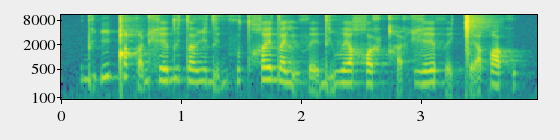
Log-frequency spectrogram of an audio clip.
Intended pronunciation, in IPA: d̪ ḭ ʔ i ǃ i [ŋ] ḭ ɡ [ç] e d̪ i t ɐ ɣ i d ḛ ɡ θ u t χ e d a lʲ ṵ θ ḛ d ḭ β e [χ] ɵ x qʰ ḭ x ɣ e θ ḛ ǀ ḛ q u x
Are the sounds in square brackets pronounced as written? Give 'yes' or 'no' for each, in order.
no, no, yes

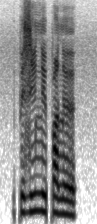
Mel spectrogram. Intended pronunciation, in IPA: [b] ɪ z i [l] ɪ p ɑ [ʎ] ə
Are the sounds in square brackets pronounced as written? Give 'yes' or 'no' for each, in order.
no, yes, no

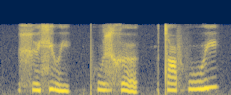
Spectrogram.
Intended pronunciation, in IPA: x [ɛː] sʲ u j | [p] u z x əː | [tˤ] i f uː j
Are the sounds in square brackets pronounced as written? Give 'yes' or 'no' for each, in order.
no, no, yes

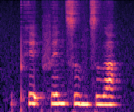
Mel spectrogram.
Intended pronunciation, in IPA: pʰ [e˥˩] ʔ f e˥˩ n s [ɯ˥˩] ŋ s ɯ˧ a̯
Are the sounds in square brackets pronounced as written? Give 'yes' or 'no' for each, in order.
yes, no

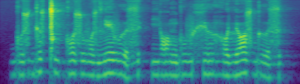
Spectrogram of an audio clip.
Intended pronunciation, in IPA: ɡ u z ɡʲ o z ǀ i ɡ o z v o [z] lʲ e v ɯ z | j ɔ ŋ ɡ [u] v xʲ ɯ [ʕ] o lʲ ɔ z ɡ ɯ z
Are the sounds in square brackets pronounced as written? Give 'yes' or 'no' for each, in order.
yes, yes, no

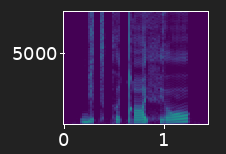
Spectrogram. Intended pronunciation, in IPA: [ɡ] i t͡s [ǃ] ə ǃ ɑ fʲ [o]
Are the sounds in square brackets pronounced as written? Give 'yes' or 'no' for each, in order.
yes, no, no

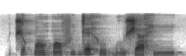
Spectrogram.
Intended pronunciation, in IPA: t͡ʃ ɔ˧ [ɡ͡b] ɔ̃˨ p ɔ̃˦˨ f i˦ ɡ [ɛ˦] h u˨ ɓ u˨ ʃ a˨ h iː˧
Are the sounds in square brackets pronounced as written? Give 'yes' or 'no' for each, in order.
no, yes

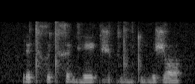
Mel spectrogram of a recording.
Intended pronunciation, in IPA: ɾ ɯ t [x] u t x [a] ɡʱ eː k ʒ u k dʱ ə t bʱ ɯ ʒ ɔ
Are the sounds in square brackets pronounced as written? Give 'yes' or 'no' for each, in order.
yes, no

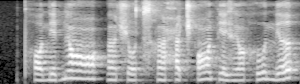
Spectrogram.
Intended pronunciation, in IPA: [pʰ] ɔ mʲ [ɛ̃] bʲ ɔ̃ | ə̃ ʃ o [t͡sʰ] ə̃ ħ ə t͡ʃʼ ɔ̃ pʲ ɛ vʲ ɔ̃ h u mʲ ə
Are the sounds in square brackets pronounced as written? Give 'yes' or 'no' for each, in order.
yes, no, yes

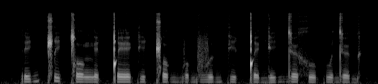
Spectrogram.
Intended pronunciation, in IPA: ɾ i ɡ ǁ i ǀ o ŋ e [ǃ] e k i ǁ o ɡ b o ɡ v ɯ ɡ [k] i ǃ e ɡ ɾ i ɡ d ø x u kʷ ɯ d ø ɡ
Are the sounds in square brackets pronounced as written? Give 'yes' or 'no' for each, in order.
yes, yes

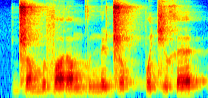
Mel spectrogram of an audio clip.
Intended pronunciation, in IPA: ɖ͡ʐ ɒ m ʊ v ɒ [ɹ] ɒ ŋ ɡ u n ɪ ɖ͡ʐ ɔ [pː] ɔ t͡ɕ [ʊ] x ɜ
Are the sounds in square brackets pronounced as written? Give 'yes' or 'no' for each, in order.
no, yes, yes

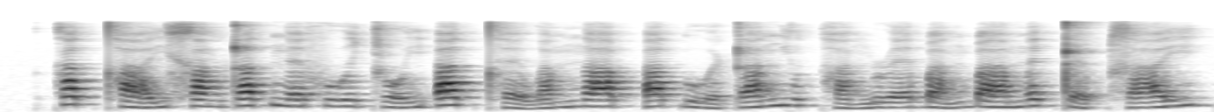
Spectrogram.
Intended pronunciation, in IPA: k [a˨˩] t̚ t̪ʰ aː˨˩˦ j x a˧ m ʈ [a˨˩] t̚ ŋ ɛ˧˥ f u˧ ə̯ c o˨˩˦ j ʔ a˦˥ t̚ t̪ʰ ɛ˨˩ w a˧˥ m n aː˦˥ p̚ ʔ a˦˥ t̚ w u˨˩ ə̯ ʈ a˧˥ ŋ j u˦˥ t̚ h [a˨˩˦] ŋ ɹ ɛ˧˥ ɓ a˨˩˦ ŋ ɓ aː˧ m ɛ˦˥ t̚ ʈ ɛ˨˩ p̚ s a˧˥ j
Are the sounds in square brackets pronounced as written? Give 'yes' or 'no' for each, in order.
no, no, yes

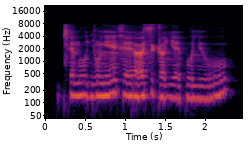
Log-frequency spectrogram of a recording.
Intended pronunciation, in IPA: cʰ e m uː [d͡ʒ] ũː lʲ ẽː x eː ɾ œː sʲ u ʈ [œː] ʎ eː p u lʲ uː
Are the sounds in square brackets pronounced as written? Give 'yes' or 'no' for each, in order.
no, no

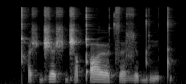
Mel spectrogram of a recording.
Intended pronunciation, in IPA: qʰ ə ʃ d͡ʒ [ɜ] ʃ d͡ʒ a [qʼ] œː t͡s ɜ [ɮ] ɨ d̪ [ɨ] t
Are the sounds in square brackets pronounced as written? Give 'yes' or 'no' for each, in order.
yes, yes, yes, no

